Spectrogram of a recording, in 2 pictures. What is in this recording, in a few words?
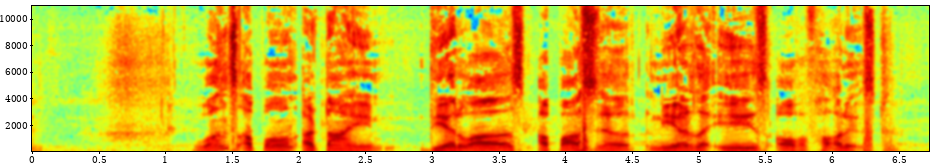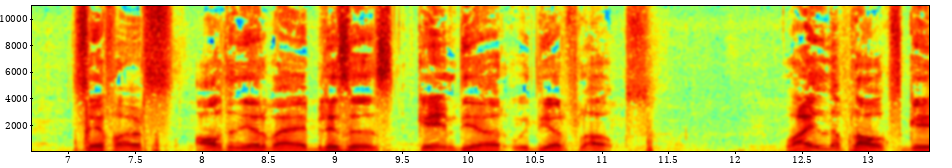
story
